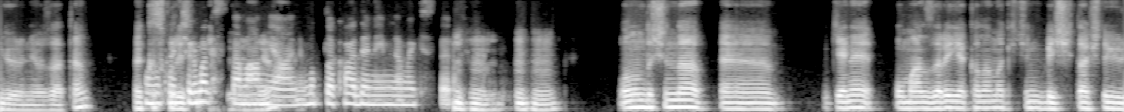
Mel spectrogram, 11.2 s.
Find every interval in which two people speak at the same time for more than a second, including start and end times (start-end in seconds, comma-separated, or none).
1.4-2.8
